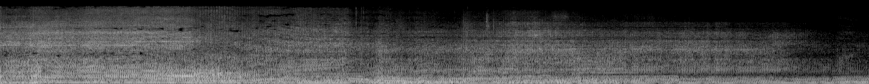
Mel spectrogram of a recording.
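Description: Dirt bike engine revving as the bike pulls away along a dirt trail, its pitch rising and falling as the rider works the throttle. It grows steadily fainter as the bike rides off.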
